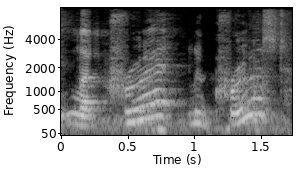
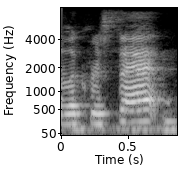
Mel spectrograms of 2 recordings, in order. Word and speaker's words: Le Creuset: And then the other one is Le Cruist. How do you say that? That makes the fancy cookware. Oh, the Le Creuset.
